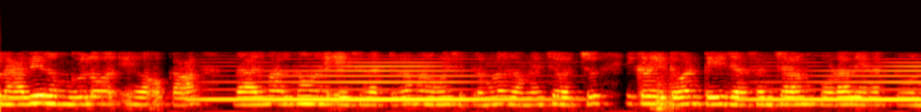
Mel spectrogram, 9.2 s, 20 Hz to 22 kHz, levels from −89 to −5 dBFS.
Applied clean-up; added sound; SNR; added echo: none; Wind instrument, woodwind instrument; 2 dB; reverberation time 0.3 s.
